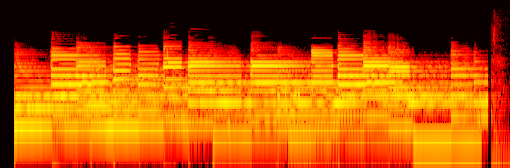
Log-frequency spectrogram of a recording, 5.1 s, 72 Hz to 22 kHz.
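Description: A bright, buzzy synthesized melody with a chiptune-like 8-bit character plays a short run of stepped notes, loud and clean, ending abruptly.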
